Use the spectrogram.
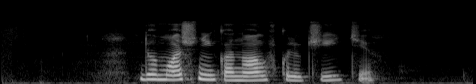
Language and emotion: Russian, sad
